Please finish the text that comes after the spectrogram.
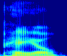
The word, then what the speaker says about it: Peyo: It was the phonetic way one of his English cousins would try to pronounce Pierre. Pierrot, which is a French diminutive of his actual name, Pierre.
